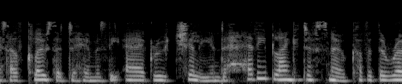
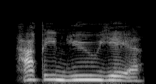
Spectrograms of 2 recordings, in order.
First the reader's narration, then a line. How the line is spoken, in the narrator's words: said my father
